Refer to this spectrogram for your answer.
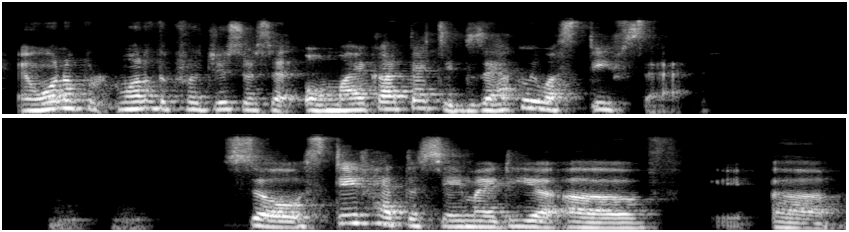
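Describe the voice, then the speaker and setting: A woman from Korea, a film composer, talking through her story in an unhurried podcast interview, with fillers and frequent laughs. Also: fairly low pitch, a bit bright, echoey room. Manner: unhurried, chatty, laughs often, many fillers.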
